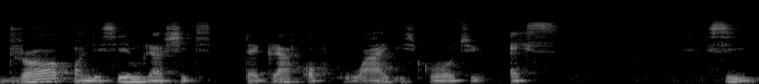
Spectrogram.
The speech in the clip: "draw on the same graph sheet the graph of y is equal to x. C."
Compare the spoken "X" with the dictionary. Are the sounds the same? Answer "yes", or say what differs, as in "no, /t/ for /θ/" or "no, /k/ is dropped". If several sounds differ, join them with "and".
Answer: yes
